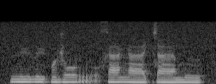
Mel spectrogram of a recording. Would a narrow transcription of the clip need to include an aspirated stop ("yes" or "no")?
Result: no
